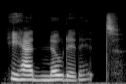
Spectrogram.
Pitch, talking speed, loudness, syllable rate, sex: 210 Hz, 190 wpm, -18 LUFS, 4.3 syllables/s, female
